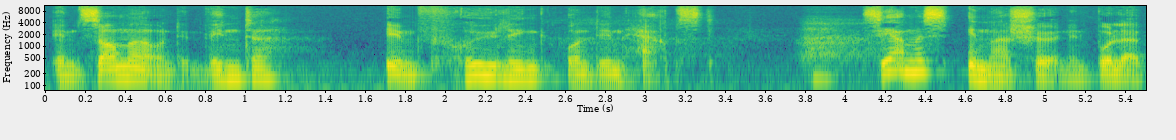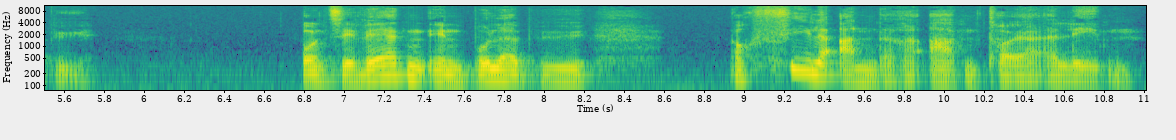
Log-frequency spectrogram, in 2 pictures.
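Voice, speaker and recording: Give this one to a low-voiced storyteller reading an idyllic children's country tale for an audio drama. His delivery is scripted and melodic, moving expressively up and down, and the tone is husky. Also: huge pitch swings, normal speed, darkish tone, full character voice. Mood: gentle, storytelling. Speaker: narrator.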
